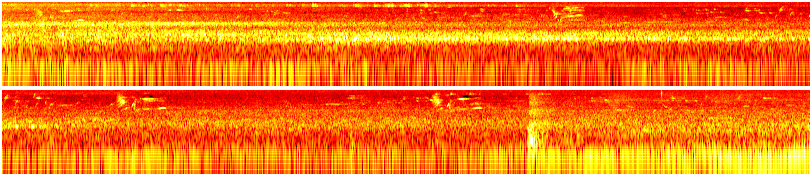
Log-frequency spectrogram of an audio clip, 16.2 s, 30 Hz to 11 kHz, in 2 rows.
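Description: Stadler ABe 4/12 electric narrow-gauge railcar running away, its motor whine and wheel noise slowly fading. A single sharp click about thirteen seconds in, then a low steady hum that grows louder near the end.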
